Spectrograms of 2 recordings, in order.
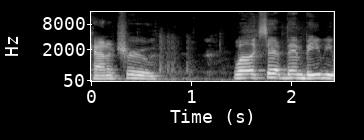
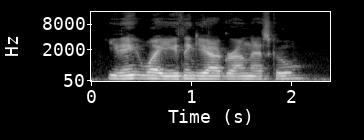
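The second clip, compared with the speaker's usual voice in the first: ordinary delivery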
